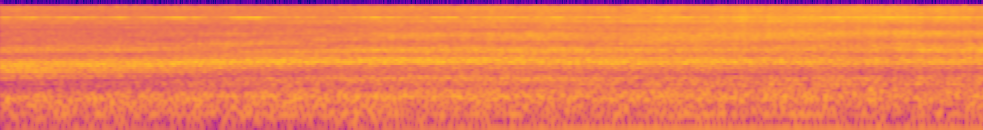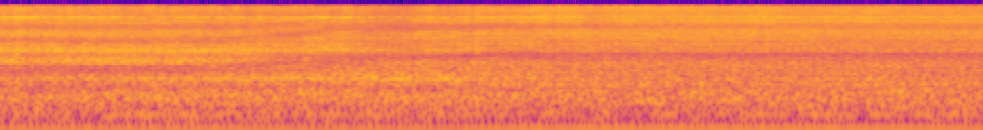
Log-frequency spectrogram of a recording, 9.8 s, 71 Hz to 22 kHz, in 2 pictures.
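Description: Radio-controlled Chinook tandem-rotor model helicopter with a Jakadofsky 5000 model jet turbine, turbine whine and rotor noise running steadily as it descends and sets down on the grass; the whine rises in pitch about six and a half seconds in.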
